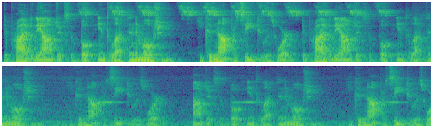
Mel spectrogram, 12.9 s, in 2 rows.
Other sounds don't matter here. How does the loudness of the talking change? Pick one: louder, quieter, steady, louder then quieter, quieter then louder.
quieter.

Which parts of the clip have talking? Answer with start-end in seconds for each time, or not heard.
0.0-12.8.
